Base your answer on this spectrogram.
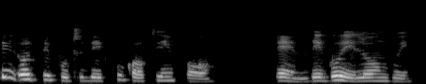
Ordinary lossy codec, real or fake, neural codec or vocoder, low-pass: MP3, 24 kbps; real; none; 5.4 kHz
